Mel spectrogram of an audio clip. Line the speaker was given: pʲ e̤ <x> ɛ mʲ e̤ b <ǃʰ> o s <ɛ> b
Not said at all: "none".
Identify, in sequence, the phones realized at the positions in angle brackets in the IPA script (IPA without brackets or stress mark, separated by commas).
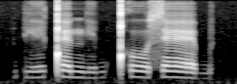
ǃ, ǃʰ, ɛ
